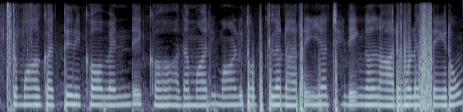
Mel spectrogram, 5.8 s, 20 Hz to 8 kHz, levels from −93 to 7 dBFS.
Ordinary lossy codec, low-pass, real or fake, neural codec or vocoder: none; 7.2 kHz; real; none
